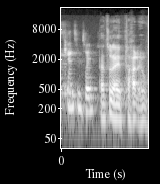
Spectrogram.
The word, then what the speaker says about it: Kensington: of it uh Kenington Tamina yes you're right Kensington that's what I thought it was I couldn't remember the the pronunciation but Kensington um which is uh we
